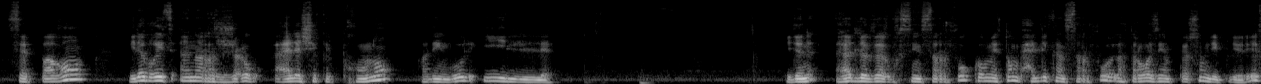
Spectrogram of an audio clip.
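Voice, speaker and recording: A man with a Moroccan accent explaining a primary school lesson, slowing down to spell out phrases carefully. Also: medium pitch, mellow. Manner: switches between Moroccan Arabic and slow, deliberate French. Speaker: teacher.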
